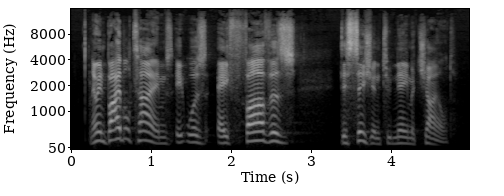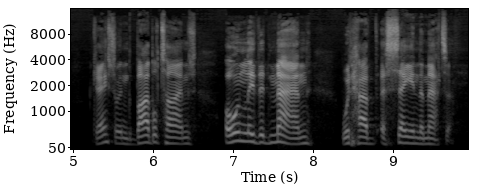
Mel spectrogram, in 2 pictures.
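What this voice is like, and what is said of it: Mixed Yorkshire and American accent. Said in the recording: “my incredible accent, which is so messed up, no one even knows where it's from... Some stupid Yorkshire American twang”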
